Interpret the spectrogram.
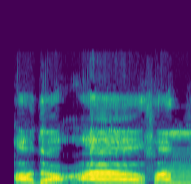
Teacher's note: আইনটিকে মোটা করে গলা চিপে পড়বেন একটু। এখানে ঈদগামে বা গুন্না হামজা দদ জবর আদ আইন আলি জবর অ আদ অ ফা মিম জবর ফাম।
